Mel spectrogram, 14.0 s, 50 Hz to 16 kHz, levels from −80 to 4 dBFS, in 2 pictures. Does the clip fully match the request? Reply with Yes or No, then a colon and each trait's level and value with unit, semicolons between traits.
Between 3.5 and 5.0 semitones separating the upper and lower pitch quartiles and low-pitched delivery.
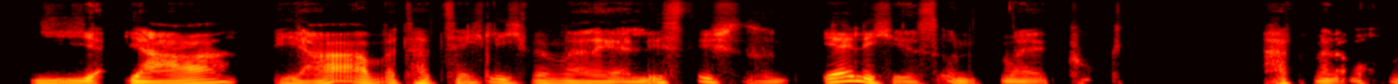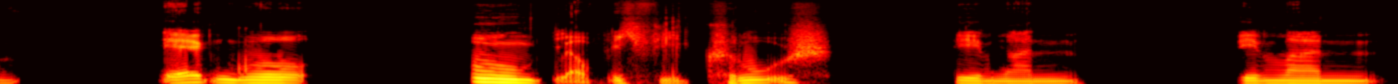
Yes: average, 4.2 semitones; low, 110 Hz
